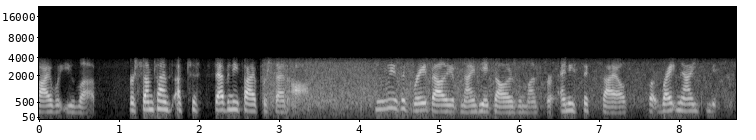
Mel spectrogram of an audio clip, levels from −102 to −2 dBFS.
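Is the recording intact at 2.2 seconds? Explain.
No. From 2.18 to 2.2 s the phone judged the talker silent and stopped sending speech frames for a single 20 ms frame, so the receiver filled the gap with AMR comfort noise. This synthetic noise was built from a coarse sketch of the background's level and spectrum, so the real background briefly gives way to a smooth, steady hiss.

Noise suppressor artifacts also affect this moment, as they do throughout. The suppressor lowers frequency bands it takes for steady noise by about 10 dB, frame by frame. The background dips between words and swells back under them.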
